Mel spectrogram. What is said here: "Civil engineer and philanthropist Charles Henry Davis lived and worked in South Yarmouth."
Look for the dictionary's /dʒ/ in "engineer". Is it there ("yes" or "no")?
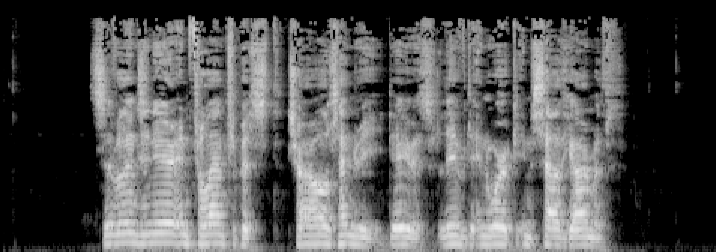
yes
